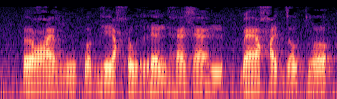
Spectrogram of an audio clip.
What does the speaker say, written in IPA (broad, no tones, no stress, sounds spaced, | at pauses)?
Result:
œ ʕ æ v u ɓ ʌ ɡ e ħ u r ɛ n ɦ æ z æ n | ɓ æ ħ ɛ d ʌ tʷ ʌ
